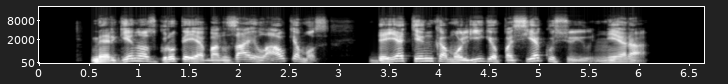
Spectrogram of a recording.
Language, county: Lithuanian, Kaunas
